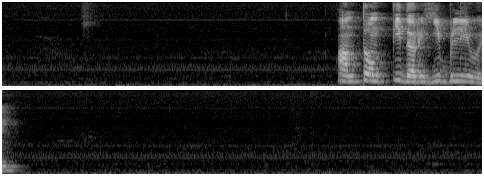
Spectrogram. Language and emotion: Russian, angry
